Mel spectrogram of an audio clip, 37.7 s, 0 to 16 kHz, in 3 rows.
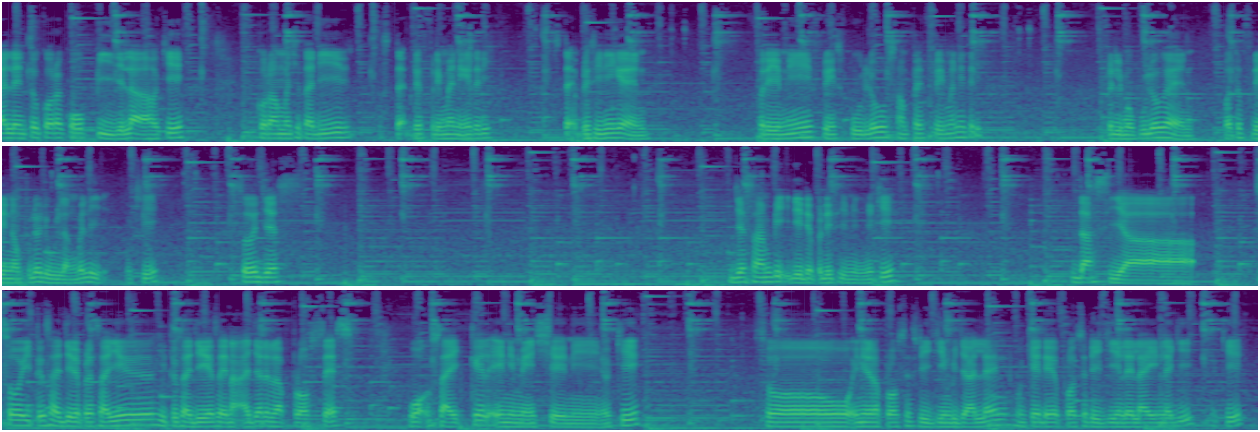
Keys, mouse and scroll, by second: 4.8 space, 5.5 click, 6.4 click, 6.9 click, 10.4 click, 11.2 click, 14.6 click, 20.4 click, 31.2 scroll down 1, 32.7 middle click, 34.7 middle click, 35.7 shift+middle click, 36.2 shift+middle click.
